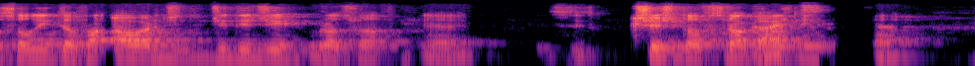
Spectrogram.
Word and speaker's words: Wrocław: So there are a number of GDEs in Poland, and there's even one in Wrocław. So is that how it's pronounced? Wrocław?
